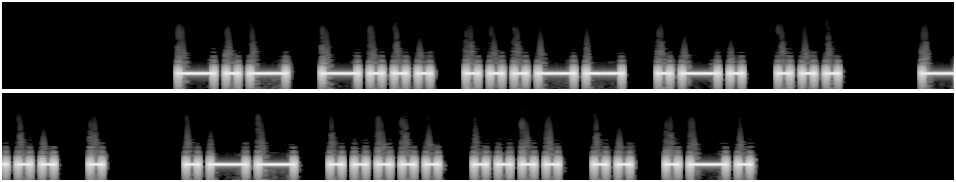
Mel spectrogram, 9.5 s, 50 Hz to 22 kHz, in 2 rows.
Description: Morse code, heard as a keyed tone, about 21 wpm, 700 Hz. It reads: KB3RS DE W5HIR
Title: USA Callsign DE Callsign 20wpm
